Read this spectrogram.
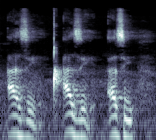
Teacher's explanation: sonido Z, vinculando, comiendo la H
